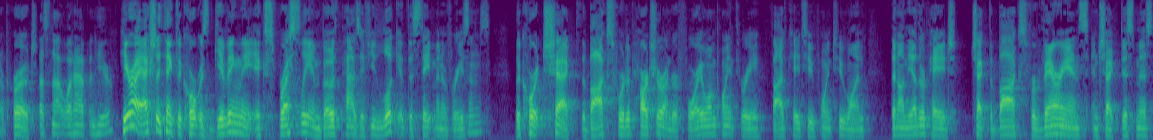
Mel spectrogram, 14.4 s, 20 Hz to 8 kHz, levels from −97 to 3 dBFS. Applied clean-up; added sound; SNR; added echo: none; none; none; none.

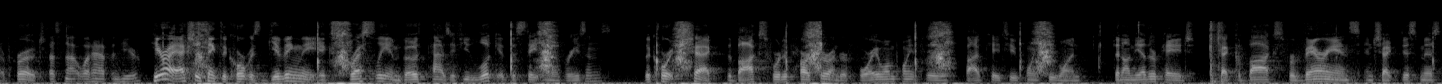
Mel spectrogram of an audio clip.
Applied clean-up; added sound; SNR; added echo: none; Writing; 0 dB; none.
